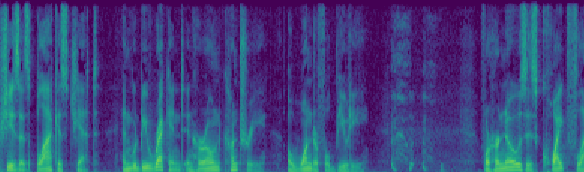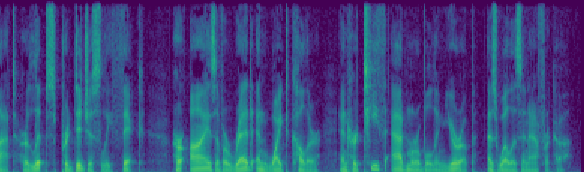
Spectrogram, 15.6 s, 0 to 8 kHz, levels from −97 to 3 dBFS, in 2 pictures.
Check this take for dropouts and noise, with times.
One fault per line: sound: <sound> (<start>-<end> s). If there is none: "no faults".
sound: cough (5.2-6.0 s)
